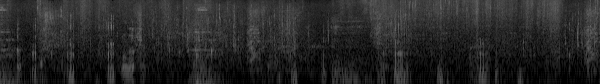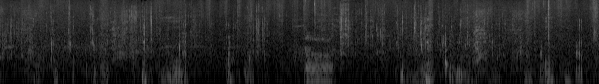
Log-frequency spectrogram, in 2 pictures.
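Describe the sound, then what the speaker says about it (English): Wild boar in the God of War video game gives repeated grunts and snorts across a busy stretch of game audio, mid-loud, with bursts of effects and scuffling. "The wild boar's hide is thick."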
